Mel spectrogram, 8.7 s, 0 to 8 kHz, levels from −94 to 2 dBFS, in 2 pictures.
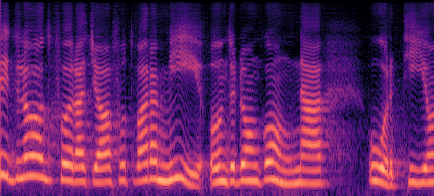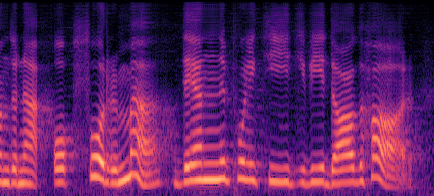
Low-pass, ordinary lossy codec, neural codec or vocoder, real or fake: none; none; codec, 16 kHz, about 1 kbps, DyCAST, with the encoder's durations; fake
